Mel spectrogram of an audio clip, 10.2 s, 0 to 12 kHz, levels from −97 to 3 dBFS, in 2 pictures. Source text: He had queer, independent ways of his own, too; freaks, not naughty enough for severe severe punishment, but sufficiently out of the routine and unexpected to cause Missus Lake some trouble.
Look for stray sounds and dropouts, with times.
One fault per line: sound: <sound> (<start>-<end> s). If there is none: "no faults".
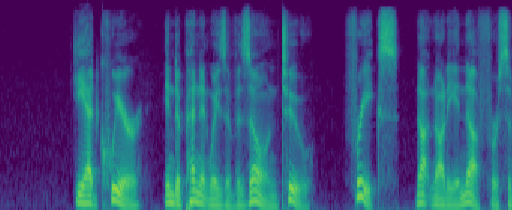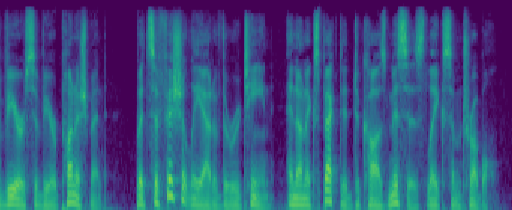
no faults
